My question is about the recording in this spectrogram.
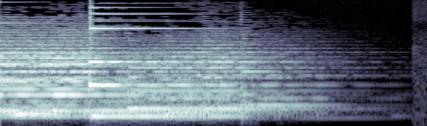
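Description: End of an intro music piece: a chime is struck about half a second in over held tones, and the sound rings on and fades out near the end.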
